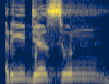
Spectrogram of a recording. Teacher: Jim sukun yang mati asli di tengah kalimat Qalqalah sugro jangan lupa dipantulkan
